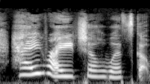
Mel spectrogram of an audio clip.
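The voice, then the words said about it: Imitated cartoonish Southern man's voice. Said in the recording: “voice that sounded like ... he kind of sounded like Mr. Garrison on South Park ... burly kind of Southern guy”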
